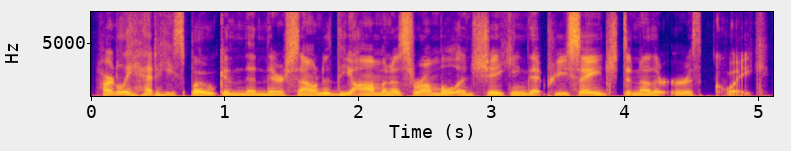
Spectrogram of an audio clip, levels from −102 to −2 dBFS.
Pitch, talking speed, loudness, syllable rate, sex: 125 Hz, 190 wpm, -17 LUFS, 6.0 syllables/s, male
